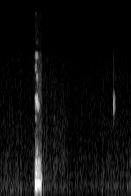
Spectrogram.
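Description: human body sound, hiccup

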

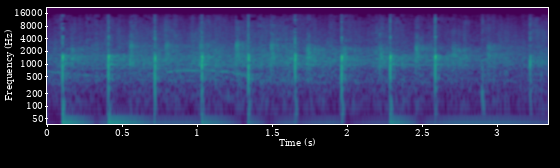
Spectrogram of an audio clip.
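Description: crowd, audience cheering and applause

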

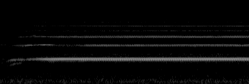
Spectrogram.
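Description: signal or alarm, whistle being blown

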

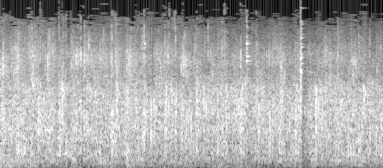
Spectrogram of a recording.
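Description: crowd, audience clapping

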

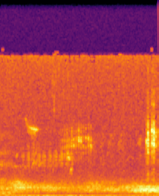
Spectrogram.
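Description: bird, birds singing outdoors

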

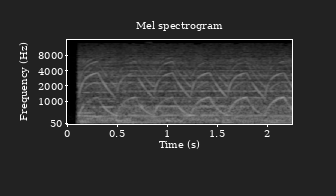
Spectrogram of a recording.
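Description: vehicle, ambulance siren

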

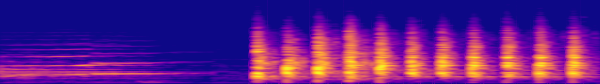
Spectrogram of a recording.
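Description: household object, knock on a door

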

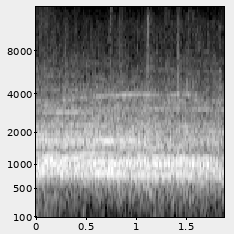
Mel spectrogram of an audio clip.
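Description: crowd, audience applause and cheering

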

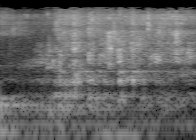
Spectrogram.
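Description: sound effect, toilet flush sound effect

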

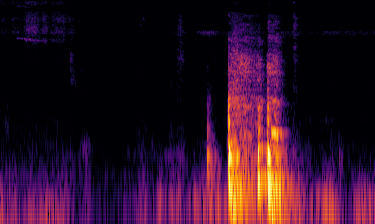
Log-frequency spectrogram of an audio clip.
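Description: human body sound, coughing

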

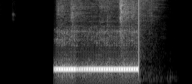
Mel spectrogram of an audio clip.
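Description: signal or alarm, telephone dial tone

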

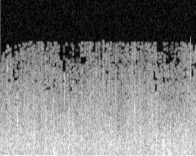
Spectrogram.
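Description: nature, heavy rain falling

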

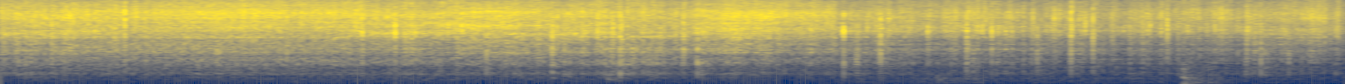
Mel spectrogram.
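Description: food or drink, steak sizzling

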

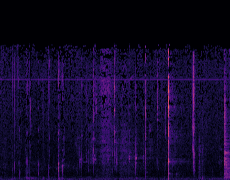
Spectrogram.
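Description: food or drink, speaker drinking water

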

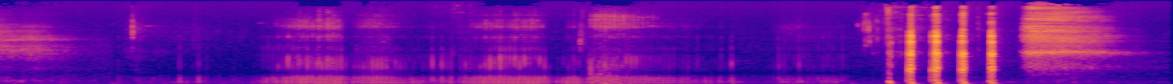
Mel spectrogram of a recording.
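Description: animal, cat purring

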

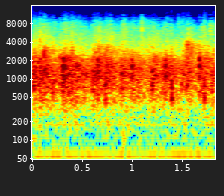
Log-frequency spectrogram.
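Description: crowd, audience clapping hands

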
